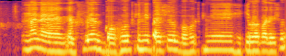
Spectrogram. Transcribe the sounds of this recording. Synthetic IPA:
najnajekspɹijɛnsbɔɦutkʰinipajsʊ̃bɔɦutkʰiniɦikibɔpaɹisʊ̃

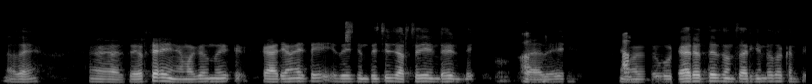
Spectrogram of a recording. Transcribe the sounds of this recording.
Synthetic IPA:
ɐðe | t̪iːrt͡ɕːaːjinɐmːɐkːɨonːɨkaːɾjɐmaːjiʈːɨḭðɨt͡ɕind̪ʱit͡ɕːɨt͡ɕɐrt͡ɕːɐjejuɳɖajɾuɳɖɨ | ɐðaɐðɨ | nɐŋːɐk̪ːɨkuːʈːiaːɾɐt̪ːis̬ɐmsaːɾikʲːunɳɖɐðokːenɖɨ

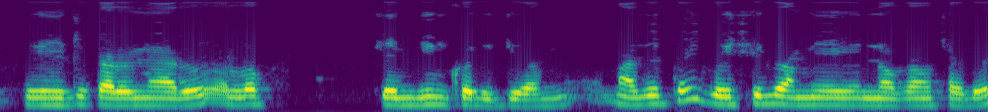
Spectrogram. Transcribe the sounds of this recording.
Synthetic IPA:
hejtʊkaɹɔnɛaɹuɔ̰lɔp̚ | t͡ʃeɲd͡ʒiŋkodidiʊ̃amimazɛtajɡojsilʊ̃amiejnɔɡaʊ̃sajdɔ

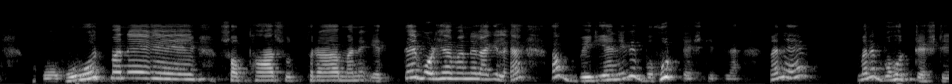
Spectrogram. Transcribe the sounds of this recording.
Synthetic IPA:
bɔɦut̪mane | sɔpʰasut̪ːɾəmaneʔet̪ebɔɽ̤ijamanelaɡilaːwbiɖijanibʱibɔɦut̪̚ʈesʈit̪ʰila | mane | manebɔɦut̪̚ʈesʈi

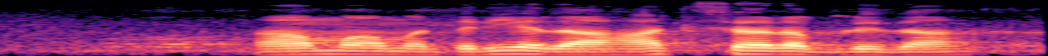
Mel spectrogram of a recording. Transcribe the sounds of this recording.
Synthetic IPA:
aːmaːmɐt̪ɐɾɪjɐd̪aːɦaːtsɐɾɐpːɐɽit̪ãː

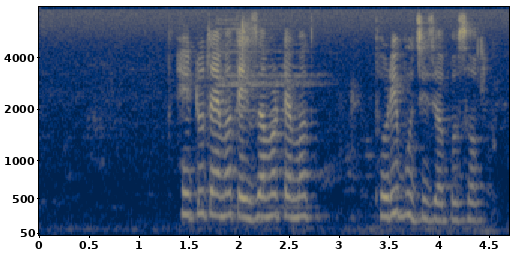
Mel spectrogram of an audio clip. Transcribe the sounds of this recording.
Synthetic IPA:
hejʈut̪ajmɔt̪ekzamɔʈemɔ | t̪ʰːoɽibud͡ʒʱid͡ʒabɔsɔb

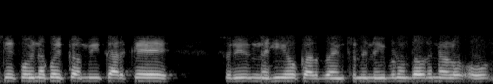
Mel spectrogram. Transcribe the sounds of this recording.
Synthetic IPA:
kekoːiːnaːkoːiːkəmiːkəɾkeː | səɾiːɾnəɦĩːoːkəɾd̪aːɪnsəliːnəĩːbəɽ̃ɔ̃ːnd̪aːoːd̪eːnaːloː

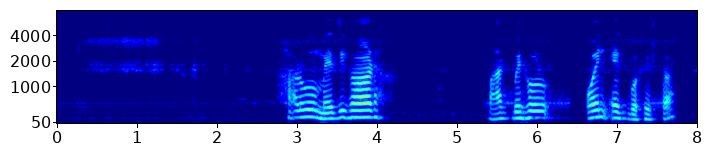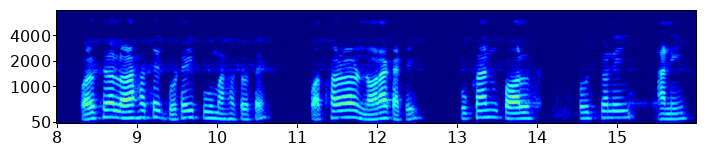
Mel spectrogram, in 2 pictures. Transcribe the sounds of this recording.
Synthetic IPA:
aɹumeziɡʱɔɹ | maɡ̚biɦuɹ | ojnek̚boxistʰɔ | bɔ̰ɹkʰijɔlɔɹaɦɔtɛɡotejpumaɦɔtɔtɛ | pɔ̰tʰɔɹɔɹnɔɹakati | pukankɔl | sowt͡ʃoni | ani

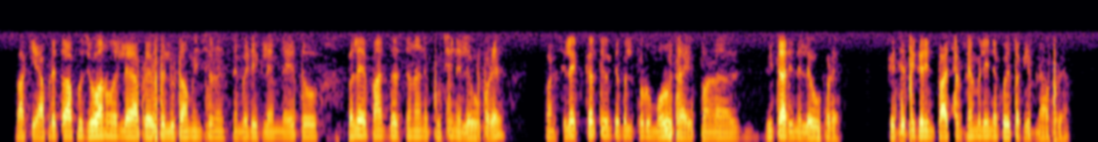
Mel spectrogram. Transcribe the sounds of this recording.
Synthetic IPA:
bakiapɽ̃et̪oapɽ̃ũd͡ʒoʋanũeʈleapɽ̃ẽeluʈamɪnʃuɾənsnemeɖikəlemneːt̪o | b̥ʱəlepãt͡ʃd̪əsd͡ʒəɽ̃aneput͡ʃʰineleʋũpəɽe | pəɳsilek̚ʈ̚kəɾt̪iʋək̚t̪ebʱəlet̪ʰoɽũmoɭũt̪ʰajpəɳʋit͡ʃaɾineleʋũpəɽe | ked͡ʒet̪ʰikəɾinpat͡ʃʰəɾfʰemilinekoit̪əklipnaːpəɽ̃e

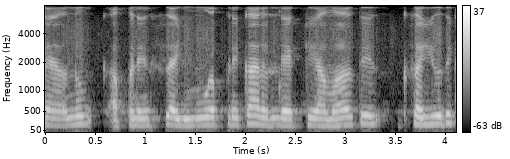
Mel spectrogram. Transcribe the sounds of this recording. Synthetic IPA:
ɛ̃ːnũːəpɳeːsəiːnũːəːpɳeːkəɾlɛːkeːaːʋãːt̪eː | səiːoːd̪eː

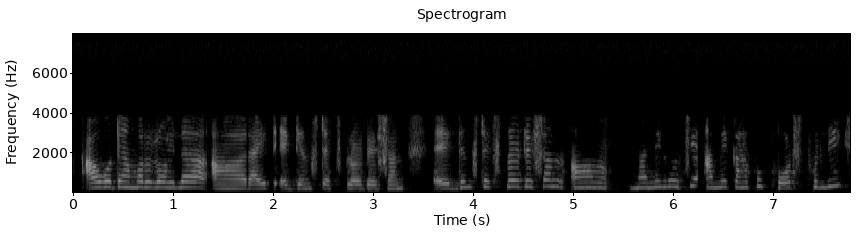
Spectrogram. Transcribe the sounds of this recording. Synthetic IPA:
a̰wɡɔʈeamɔɾɾɔɦilaɾajʈeɡensʈeksploɾʈesɔneɡensʈeksploɔɾʈesɔn | maneɦowt͡ʃʰiʔamikaɦãkopʰɔɾspʰulːi

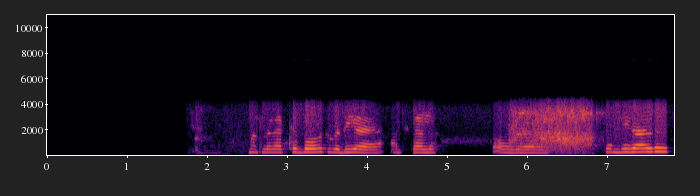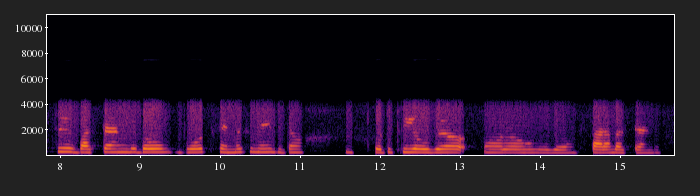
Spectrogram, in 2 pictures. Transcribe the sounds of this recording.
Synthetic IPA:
mət̪ləbɛt̪ʰːeːbɔːt̪ʋəd̪ijaːɛːəd͡ʒkəl | ɔːɾ | t͡ʃənd̪iːɡaːlɽt͡ʃbəsʈɛ̃ːɳɖd̪oːbɔːt̪feːməsnẽːd͡ʒɪd̪ãː | poːʈit̪ʰɾiːɦoːɡejaː | ɔːɾɦoːeɡat̪aːɾãːbəsʈɛːɳɖ

